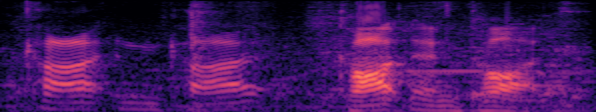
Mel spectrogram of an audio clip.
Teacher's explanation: Most people who live here don't pronounce those two words differently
